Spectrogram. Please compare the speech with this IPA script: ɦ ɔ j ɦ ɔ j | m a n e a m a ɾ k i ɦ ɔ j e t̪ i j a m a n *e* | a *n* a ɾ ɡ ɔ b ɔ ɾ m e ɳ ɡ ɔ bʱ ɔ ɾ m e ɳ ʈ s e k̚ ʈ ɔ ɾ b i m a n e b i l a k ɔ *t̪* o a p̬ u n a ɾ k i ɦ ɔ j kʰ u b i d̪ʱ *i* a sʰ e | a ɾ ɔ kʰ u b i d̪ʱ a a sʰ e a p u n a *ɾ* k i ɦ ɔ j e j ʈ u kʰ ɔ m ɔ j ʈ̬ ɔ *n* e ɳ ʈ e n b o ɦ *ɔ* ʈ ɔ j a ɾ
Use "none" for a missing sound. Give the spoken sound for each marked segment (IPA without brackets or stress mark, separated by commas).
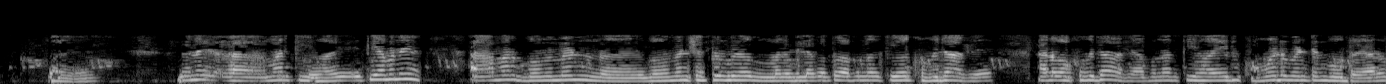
e, m, t̪, a, ɾ, m, u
